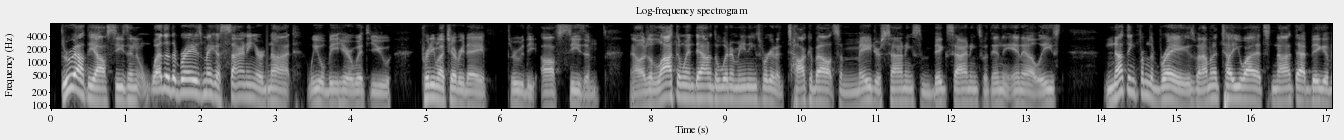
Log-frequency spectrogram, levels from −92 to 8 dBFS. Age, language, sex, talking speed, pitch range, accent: 30-49, English, male, 230 wpm, 105-135 Hz, American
